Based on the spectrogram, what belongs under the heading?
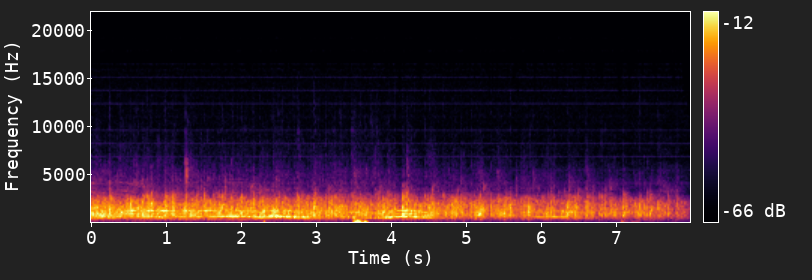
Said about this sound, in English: Please, an applause for him.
